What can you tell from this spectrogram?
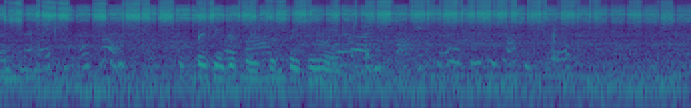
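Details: Green annual cicada (Tibicen linnei) droning loudly in the treetops, a harsh high buzz that swells and throbs rhythmically, while small birds chirp and twitter beneath it.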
